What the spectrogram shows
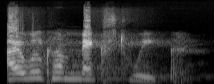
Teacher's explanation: the t sound disappears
